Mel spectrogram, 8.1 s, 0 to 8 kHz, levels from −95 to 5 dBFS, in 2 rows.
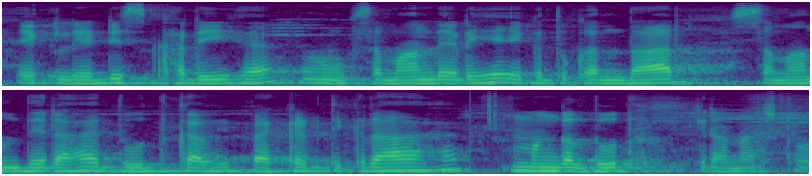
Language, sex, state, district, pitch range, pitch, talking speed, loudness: Hindi, male, Bihar, East Champaran, 120-130 Hz, 125 Hz, 195 wpm, -30 LUFS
